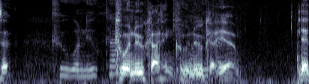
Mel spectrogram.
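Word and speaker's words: Kiwanuka: And yeah, and the Emily Sande, and I always pronounce his name wrong, Michael Kuanake. Is it how do you pronounce it? Kuanuka, I think.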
